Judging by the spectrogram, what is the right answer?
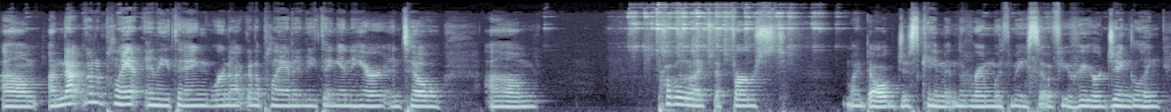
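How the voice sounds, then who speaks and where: A woman records a late-night voiceover for her garden vlog, and her voice sounds a little raspy and tired. She rambles easily and fills gaps with ums. Her voice sits on the low side and echoes in the room. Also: steady tone, a little slow, a little mellow. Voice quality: slightly raspy. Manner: rambling, many ums, self-correcting. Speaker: home and garden vlogger. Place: indoor room at home, voiceover.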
